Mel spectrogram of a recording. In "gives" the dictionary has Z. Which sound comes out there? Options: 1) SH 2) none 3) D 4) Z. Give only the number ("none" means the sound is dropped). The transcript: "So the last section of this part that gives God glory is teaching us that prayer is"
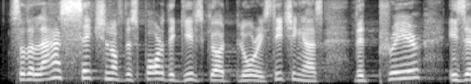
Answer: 4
